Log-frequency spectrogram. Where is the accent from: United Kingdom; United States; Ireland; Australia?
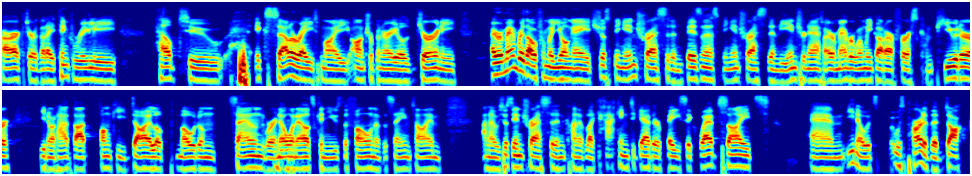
Ireland; Rush, Leinster; now in Valencia, Spain; Well, I grew up in Rush, which is a seaside town in North Dublin.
